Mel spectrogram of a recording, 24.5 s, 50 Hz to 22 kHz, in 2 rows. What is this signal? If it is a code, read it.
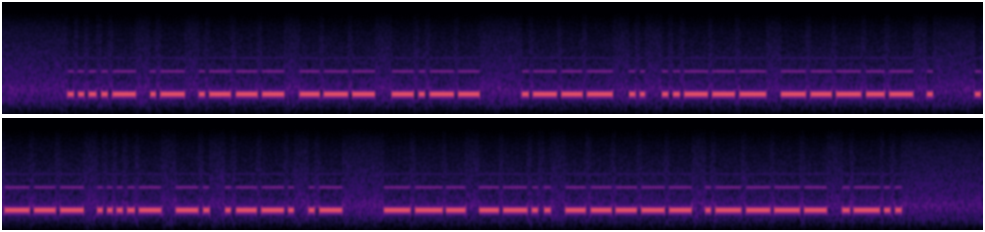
Morse code, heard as a keyed tone, hand-sent with a straight key, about 18 wpm, 690 Hz. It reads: 4AJOY JI20E J4NPA OZ01L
